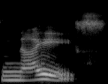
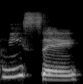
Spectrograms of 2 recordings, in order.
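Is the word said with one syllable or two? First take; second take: one; two. First: The word is said as one syllable. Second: The word is said as two syllables. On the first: The speaker calls it right. "It's nice" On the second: The speaker calls it wrong. "not nisei"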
